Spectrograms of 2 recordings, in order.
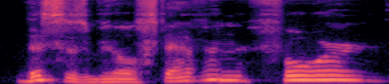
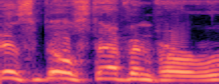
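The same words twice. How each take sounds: First: It is said in a soft, calm announcer voice. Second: It is said in a loud, energetic announcer voice. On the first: It introduces an easy-listening station. "the Mellow Station" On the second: It introduces a rock station. "Rock F M"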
